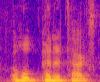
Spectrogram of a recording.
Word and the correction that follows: Pentax: kind of... not Pentax. – Pentax. – Is that how you say it?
